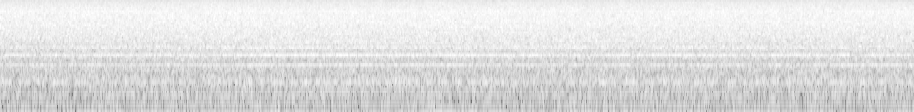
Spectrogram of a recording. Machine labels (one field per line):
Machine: fan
